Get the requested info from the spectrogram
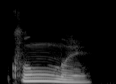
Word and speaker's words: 국물: The consonant 기역 is for G sound in English, so you can read it as 국, but it's paired with the nasal sound 미음, so it changes the pronunciation from a G sound to an NG sound, and you'll need to read it as 국물.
